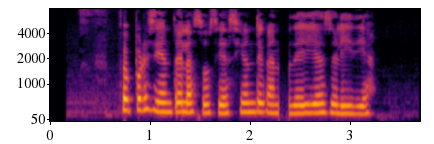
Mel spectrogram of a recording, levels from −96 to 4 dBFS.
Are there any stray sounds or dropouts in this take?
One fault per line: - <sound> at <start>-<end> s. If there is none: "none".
- dropout at 2.3-2.4 s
